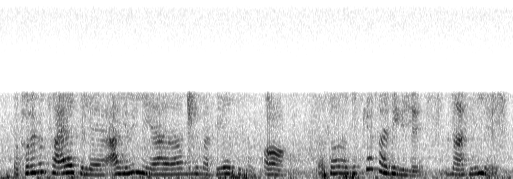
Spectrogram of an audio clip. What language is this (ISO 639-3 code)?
asm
